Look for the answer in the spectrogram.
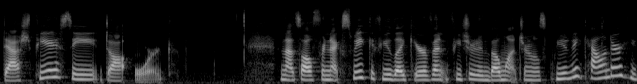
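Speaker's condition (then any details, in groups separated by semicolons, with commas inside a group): No condition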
